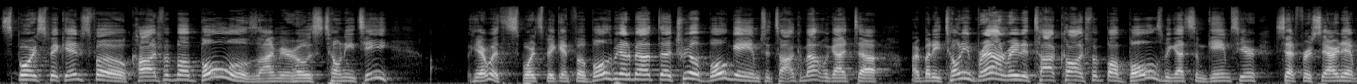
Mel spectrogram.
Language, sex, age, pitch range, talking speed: English, male, 30-49, 155-200 Hz, 220 wpm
